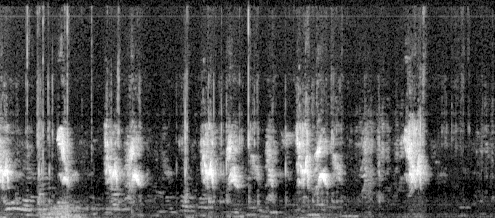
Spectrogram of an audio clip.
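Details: Quail calls for hunting: short, bright chirping notes in quick uneven bursts, often paired, repeated throughout, with a brief low rumble near the start.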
